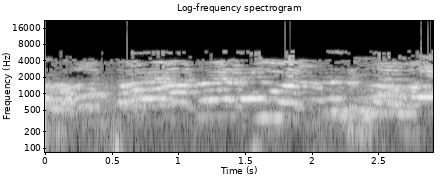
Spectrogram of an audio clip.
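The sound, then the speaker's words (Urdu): A crowd at a religious gathering shouts a slogan in unison in reply to a preacher's call: loud, massed male voices chanting together in a few surging swells. “نعرہ نعرہ لگاؤ زندہ باد”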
